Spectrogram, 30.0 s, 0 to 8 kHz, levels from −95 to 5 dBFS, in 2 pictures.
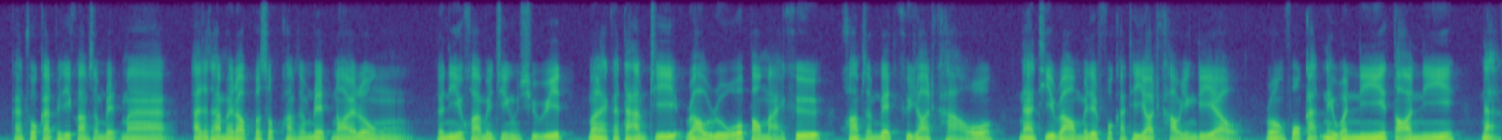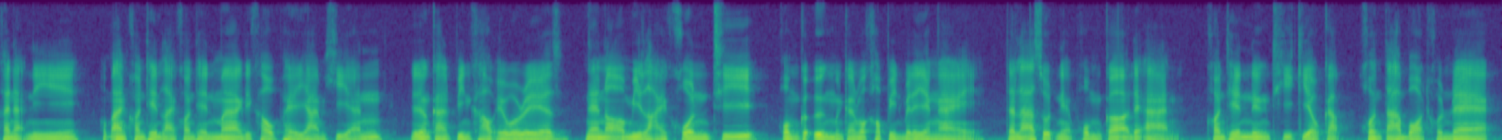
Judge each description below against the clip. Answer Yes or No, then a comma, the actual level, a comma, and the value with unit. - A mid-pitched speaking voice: No, low, 105 Hz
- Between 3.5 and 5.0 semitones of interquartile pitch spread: No, narrow, 2.5 semitones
